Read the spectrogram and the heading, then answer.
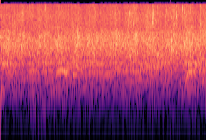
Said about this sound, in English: Let's give the Lord a hand clap of praise right now.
